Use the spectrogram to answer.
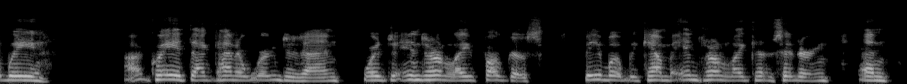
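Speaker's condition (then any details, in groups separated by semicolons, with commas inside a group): ALS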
